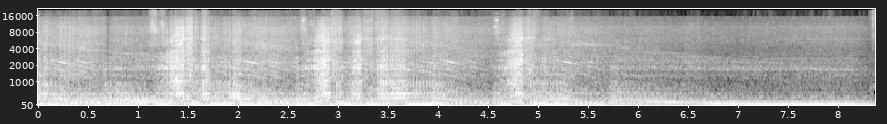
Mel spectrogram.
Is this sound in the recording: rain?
no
